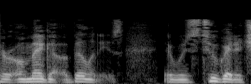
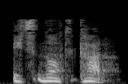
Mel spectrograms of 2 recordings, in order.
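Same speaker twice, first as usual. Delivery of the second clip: definitive; 3 semitones higher than usual. A narrator's reading. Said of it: "said Asil definitively".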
